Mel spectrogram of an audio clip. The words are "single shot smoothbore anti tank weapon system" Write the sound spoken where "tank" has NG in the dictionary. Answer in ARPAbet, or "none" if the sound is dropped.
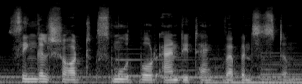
NG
